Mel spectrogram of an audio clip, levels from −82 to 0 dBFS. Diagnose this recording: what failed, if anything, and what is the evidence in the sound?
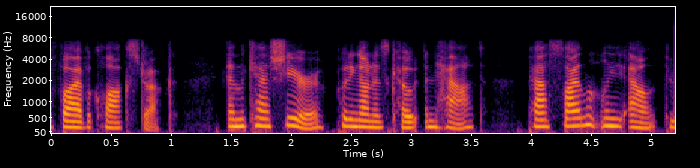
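The codec stage is at fault: this speech carries AMR wideband (HD Voice) coding for its whole length. It sounds rough and raspy and stops dead around 7.4 kHz, which fits one of the low AMR-WB rates, near 8.85 kbit/s, where the pulse model is too coarse.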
